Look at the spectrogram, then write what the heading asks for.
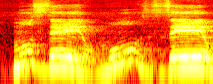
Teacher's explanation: o E e o U ficaram juntinhos em uma mesma sílaba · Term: Ditongo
